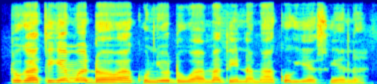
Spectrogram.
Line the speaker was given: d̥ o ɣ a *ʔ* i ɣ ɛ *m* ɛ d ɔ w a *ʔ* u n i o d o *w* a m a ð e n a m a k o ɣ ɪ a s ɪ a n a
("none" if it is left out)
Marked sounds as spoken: t, m, k, w

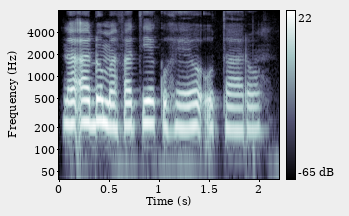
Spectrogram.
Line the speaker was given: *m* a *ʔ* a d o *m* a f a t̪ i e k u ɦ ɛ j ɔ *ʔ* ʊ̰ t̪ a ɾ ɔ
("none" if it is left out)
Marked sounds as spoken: n, ʔ, m, ʔ

